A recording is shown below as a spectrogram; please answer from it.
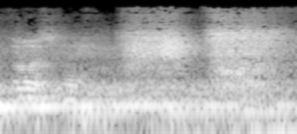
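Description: Hands rubbing and pressing on cloth shorts over a patient's thigh during massage. There are two short rasping rubs, about a second in and near the end, over a steady low hum.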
